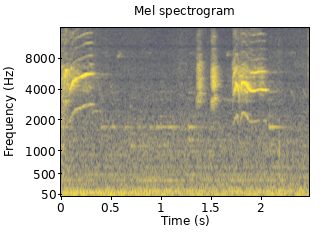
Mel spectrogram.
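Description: Birds singing outside near a back porch, high chirps and tweets in a few short bursts, faint and distant over a low steady background hum.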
